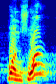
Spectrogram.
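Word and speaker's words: bonsoir: Bon soir, bonsoa.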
